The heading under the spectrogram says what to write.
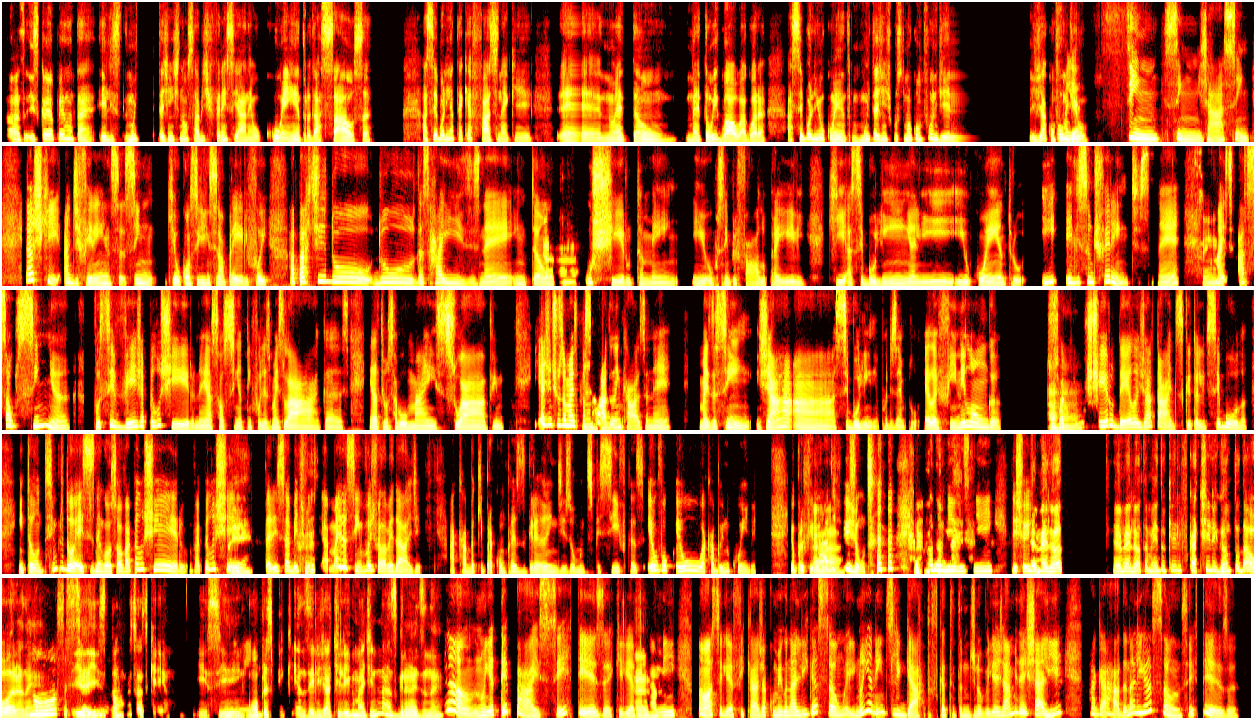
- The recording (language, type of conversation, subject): Portuguese, podcast, Existe alguma comida que transforme qualquer dia em um dia com gostinho de casa?
- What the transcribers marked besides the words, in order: tapping; distorted speech; mechanical hum; other background noise; static; chuckle; laugh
